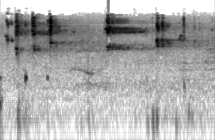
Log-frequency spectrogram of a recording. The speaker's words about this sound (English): Ball's out to Mathis on the right wing.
